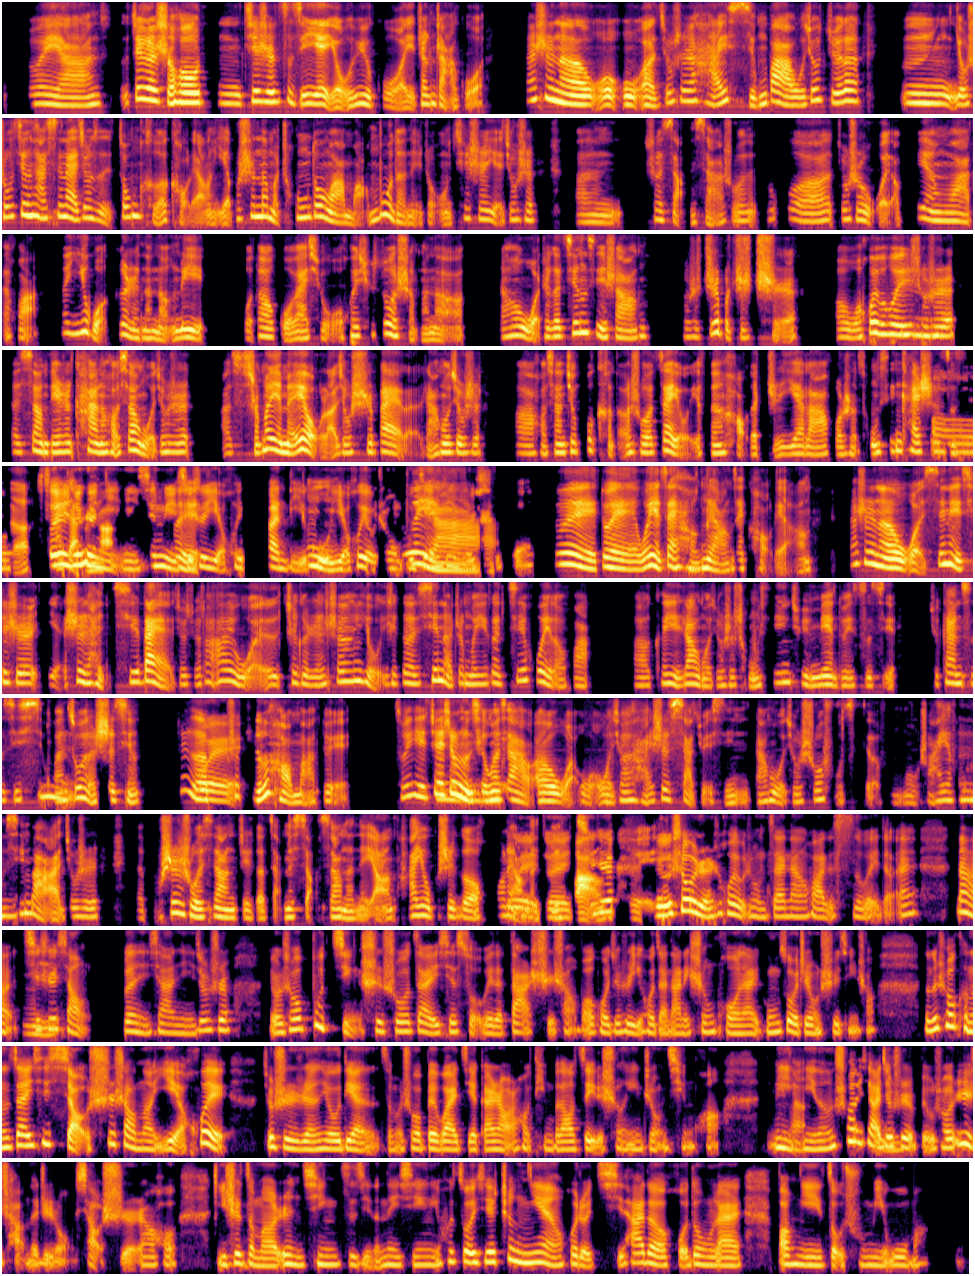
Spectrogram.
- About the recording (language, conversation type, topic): Chinese, podcast, 你如何训练自己听内心的声音？
- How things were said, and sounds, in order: other background noise; tapping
